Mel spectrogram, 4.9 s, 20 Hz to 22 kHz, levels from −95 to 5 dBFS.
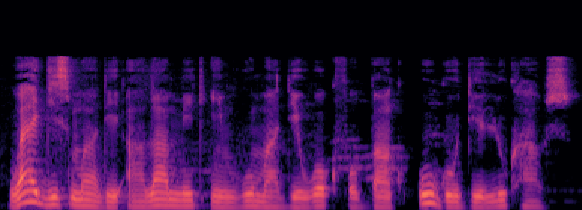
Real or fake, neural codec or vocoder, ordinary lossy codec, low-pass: real; none; MP3, 48 kbps; 7.2 kHz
